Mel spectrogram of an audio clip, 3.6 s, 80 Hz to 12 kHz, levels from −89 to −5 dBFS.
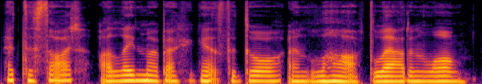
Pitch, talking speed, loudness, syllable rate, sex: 165 Hz, 250 wpm, -18 LUFS, 5.4 syllables/s, female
